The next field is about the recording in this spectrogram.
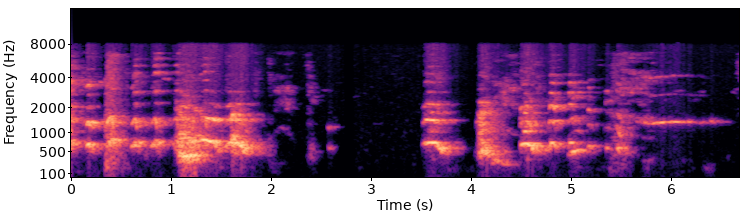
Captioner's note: laughs; dog barking; laughing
